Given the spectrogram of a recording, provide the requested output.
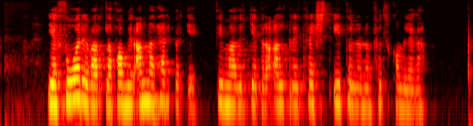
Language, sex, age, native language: Icelandic, female, 60-69, Icelandic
